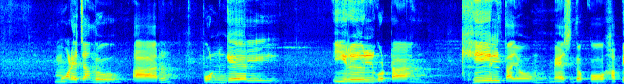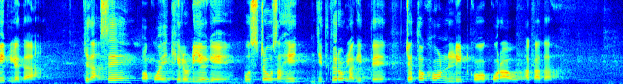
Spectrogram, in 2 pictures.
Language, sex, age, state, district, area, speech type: Santali, male, 30-45, West Bengal, Jhargram, rural, read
